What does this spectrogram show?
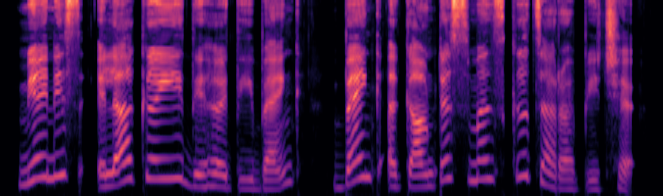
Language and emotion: Kashmiri, neutral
